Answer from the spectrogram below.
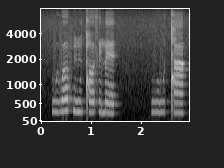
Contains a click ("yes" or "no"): yes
